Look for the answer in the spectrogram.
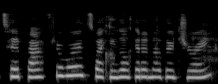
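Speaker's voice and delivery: high, fast sugary server voice; chirpy service voice angling for a tip; customer service voice. Retold or imitated. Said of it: "I was customer service rep".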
